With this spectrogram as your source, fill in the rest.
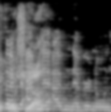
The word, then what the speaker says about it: Orgeat: make yourself a macadamia Orgeat, you can do that too. It's super easy. Just so you are supposed to pronounce the E. Really? Oh, no, I'm asking because you're like Orgeat. I say Orgeat.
